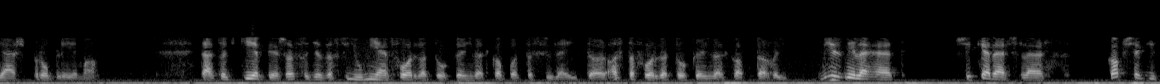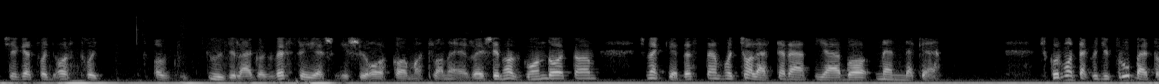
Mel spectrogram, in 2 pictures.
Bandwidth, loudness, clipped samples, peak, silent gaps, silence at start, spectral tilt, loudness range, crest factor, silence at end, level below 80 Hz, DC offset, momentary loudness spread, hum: 3.7 kHz; -29 LUFS; under 0.1%; -12 dBFS; none; 0 s; -7.5 dB/octave; 3 LU; 16 dB; 0 s; -32 dBFS; under 0.1%; 12 LU; none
